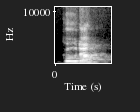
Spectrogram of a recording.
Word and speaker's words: Gouda: Gouda. Gouda. Yep. Same. Okay, do y'all know in Dutch, the G is, it's called a glottal sound. And so you actually pronounce that gouda, like you're going to spit.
